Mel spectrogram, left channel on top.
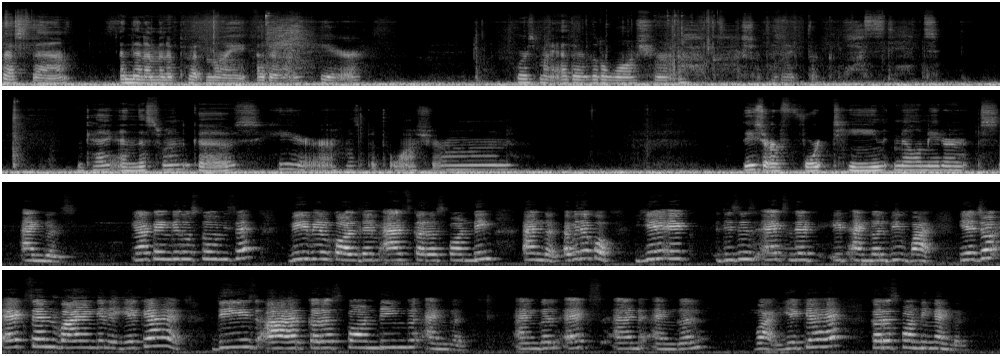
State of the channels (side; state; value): both; different; correlation 0.00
